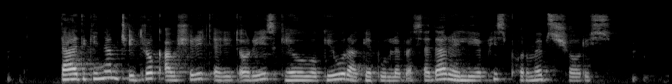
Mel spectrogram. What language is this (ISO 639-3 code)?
kat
